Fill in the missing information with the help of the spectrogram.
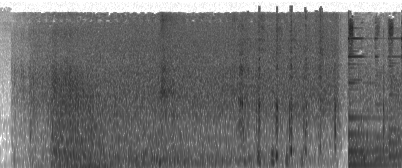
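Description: Steady rain hisses loudly with a low rumble of thunder beneath, a sound effect at the start of a song played in a music quiz, a few sharp splashy crackles toward the end, then a musical tone with harmonic lines suddenly enters.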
